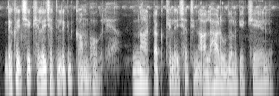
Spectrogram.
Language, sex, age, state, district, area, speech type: Maithili, male, 30-45, Bihar, Muzaffarpur, rural, spontaneous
